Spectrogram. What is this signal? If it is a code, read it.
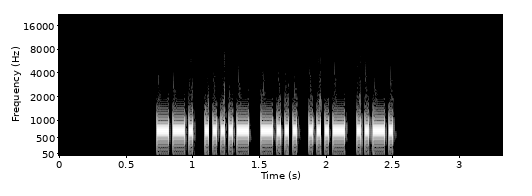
Morse code, heard as a keyed tone, about 40 wpm, 700 Hz. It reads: G4BVF
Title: DXCC-100 Call Signs - 5 Characters - Repeated 3x - 40wpm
